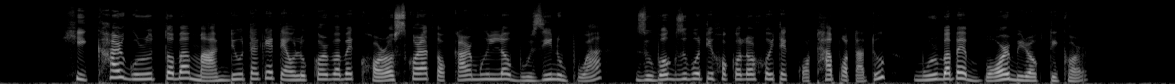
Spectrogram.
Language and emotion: Assamese, disgusted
